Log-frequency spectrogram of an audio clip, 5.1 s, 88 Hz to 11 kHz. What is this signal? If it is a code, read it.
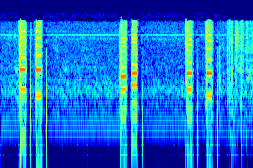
DTMF, heard as telephone touch tones, tones of about 110 ms. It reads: 93 70 82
